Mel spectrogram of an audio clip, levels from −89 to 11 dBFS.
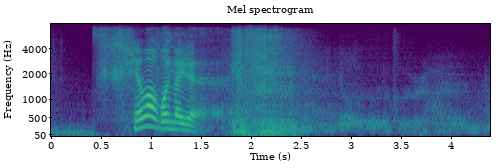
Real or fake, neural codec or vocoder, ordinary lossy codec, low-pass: fake; codec, 16 kHz, 0.5 kbps, X-Codec, HuBERT features, trained on LibriSpeech; Opus, 32 kbps; 7.2 kHz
